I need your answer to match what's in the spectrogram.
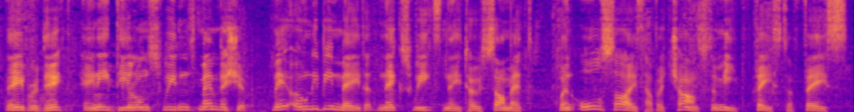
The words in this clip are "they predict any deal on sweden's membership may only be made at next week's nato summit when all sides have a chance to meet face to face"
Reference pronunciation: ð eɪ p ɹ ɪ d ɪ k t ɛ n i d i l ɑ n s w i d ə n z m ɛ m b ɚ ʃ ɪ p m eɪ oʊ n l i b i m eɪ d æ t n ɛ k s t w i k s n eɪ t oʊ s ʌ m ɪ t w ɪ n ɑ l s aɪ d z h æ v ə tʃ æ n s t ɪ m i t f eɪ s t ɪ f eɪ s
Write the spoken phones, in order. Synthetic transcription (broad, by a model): ð eɪ p ɹ ɪ d ɪ k t ɛ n i d i l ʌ n s w i d n z m ɛ m b ɚ ʃ ɪ p m eɪ oʊ n l i b i m eɪ d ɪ t n ɛ k s t w i k s n eɪ t oʊ s ʌ m ɪ t w ɪ n ɑ l s aɪ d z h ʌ v ə tʃ æ n s t ɪ m i t f eɪ s t ɪ f eɪ s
